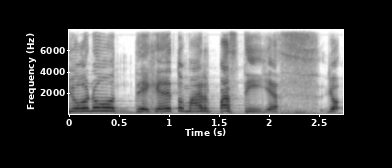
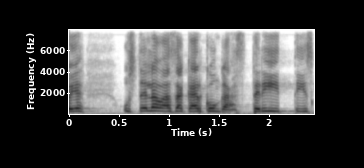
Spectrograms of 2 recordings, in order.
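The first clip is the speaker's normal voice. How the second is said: ordinary talk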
